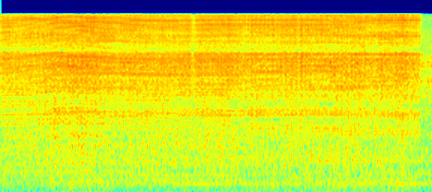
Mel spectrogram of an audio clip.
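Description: Spark plug on an MSD capacitor-discharge ignition firing in multiple-spark-discharge mode, several sparks across the gap on each trigger: a steady, fast crackling buzz.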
